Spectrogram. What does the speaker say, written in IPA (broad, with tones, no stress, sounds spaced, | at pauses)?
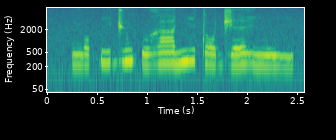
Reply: ŋ ɔ˨ k͡p i˦ d͡ʒ ũ˦ k͡p ʊ˨ ɣ aː˦ ɲ i˦ t ɔ˨ d͡ʒ ɛ˨˦ ɣ ĩ˨ w i˨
